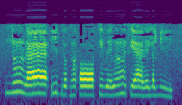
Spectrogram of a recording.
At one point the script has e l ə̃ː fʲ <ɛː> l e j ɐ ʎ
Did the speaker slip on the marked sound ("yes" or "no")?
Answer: yes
